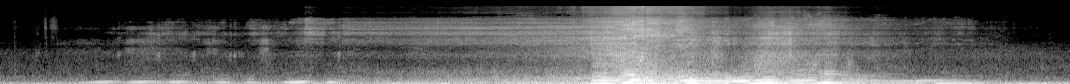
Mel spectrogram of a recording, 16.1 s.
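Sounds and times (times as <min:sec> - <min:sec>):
car engine revving: 0:00.9 - 0:16.0
tyres hissing through snow: 0:03.7 - 0:12.2.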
